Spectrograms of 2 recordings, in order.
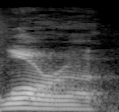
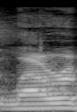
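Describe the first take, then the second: First: The name is said with plain English sounds. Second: The name is said with Spanish-style sounds. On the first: This is the ordinary form of the name. "it's Laura" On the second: The bearer plays up Latin roots to win votes. "she pronounced it Laura"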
